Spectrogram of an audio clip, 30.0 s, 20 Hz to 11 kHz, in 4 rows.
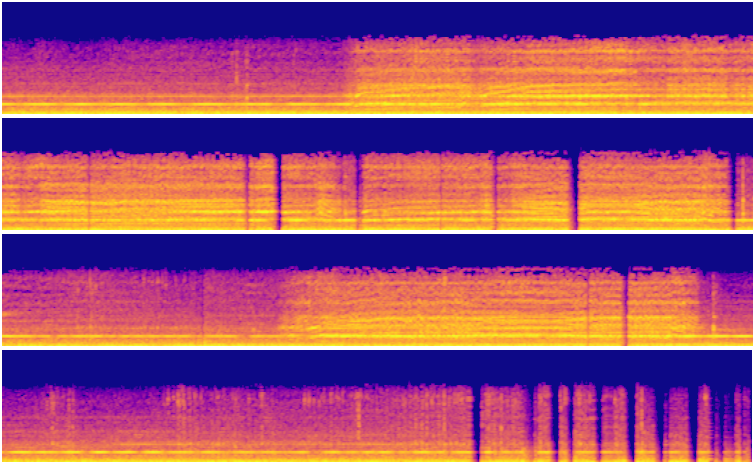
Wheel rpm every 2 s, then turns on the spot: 0, 110, 150, 160, 140, 150, 130, 20, 70, 160, 60, 10, 20, 10, 10.
14-16 20-30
